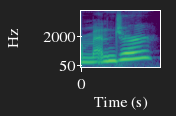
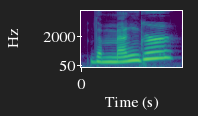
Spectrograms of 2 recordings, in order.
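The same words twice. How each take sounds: First: "Menger" as MEN-jer, with a j sound; soft-g pronunciation. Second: "Menger" as MENG-ger, hard g; hard-g pronunciation. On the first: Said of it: "I think it's Menger". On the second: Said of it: "don't know how to pronounce". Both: Shown as a demonstration.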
